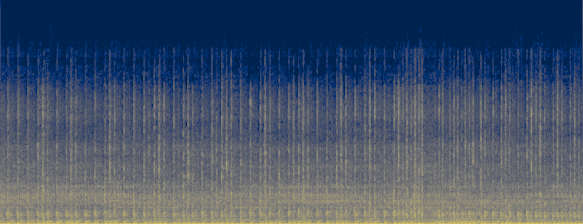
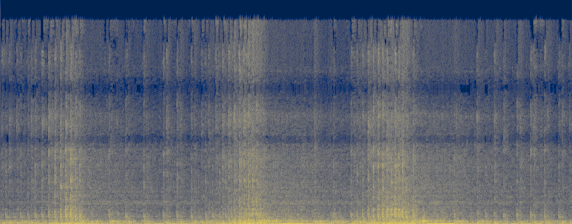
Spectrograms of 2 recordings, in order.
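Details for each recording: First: Old BSA twin-cylinder chopper on short road ride in rain after fuel tank cleaning and fixes: rough uneven exhaust beat with one cylinder dropping out, still running poorly, never dies; owner suspects carburetors or ignition. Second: BSA twin-cylinder chopper, home built, revved at standstill with the throttle slides lifted one at a time and then together. Repeated clean, even swells with no stumble: both cylinders fire normally, so the cutting out isn't found this way.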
